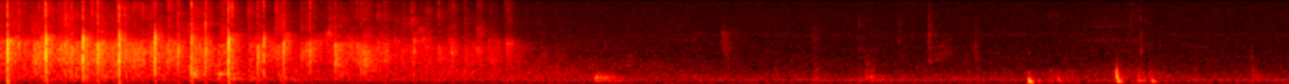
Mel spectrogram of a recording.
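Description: Audience applauding: dense clapping that dies away after about five seconds, followed by quiet with a few low thumps near the end.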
